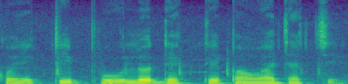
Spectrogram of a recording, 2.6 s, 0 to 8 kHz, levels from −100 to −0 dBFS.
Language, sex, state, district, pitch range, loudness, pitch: Bengali, male, Assam, Hailakandi, 130-140 Hz, -17 LUFS, 135 Hz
